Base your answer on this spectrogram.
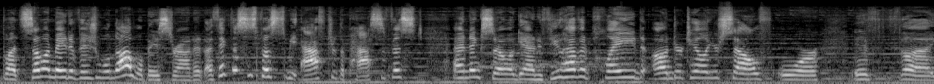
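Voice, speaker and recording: A woman's voice: on the high side, sharp tone, low-quality recording. A woman hosting a let's play, chatting playfully and reacting aloud as she reads through a game. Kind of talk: gaming commentary with read-aloud game text.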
